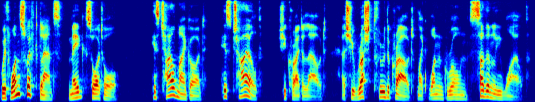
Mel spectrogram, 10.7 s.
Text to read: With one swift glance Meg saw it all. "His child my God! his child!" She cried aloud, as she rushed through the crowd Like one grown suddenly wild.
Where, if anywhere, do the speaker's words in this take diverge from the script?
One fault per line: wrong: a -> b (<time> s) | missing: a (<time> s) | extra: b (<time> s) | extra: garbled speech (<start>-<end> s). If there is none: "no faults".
no faults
